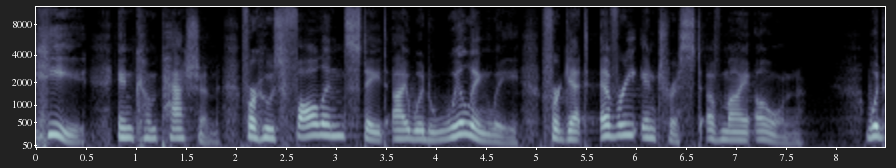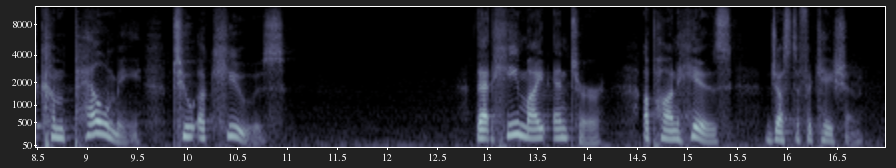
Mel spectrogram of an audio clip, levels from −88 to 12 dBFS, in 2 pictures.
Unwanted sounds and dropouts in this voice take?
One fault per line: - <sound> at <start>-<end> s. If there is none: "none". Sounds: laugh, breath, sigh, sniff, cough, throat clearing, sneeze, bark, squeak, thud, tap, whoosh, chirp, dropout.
none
